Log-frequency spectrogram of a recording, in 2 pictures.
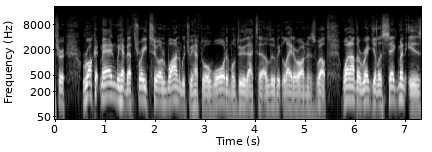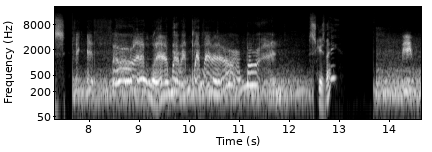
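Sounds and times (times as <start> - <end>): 
speech: 0.0 - 8.6, 9.2 - 13.0, 14.3 - 14.6
duck quacking sound effect: 7.7 - 11.9, 14.2 - 14.6.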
